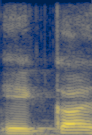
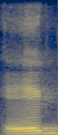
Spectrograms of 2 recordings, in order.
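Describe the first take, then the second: First: The k sound is held and doubled. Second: The k sound is short and single. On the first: The speaker calls it right. "ഏക്ക എന്നാണ്" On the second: The speaker calls it wrong. "ഏക എന്നല്ല"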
